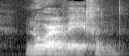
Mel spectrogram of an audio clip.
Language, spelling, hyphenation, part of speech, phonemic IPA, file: Dutch, Noorwegen, Noor‧we‧gen, proper noun, /ˈnoːrˌʋeː.ɣə(n)/, Nl-Noorwegen.ogg
- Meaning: Norway (a country in Scandinavia in Northern Europe)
